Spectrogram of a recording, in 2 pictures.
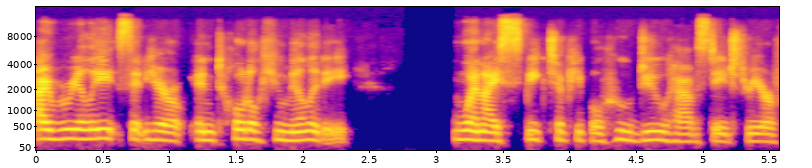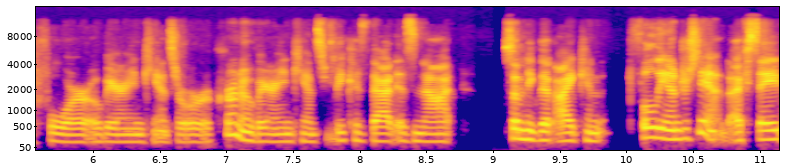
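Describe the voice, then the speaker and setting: Very fast speech comes from a woman with a fairly low pitch and ordinary pitch variation. The sound is dry and close with no echo. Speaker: obstetrician-gynecologist and ovarian cancer survivor. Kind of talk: talk to a support group.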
